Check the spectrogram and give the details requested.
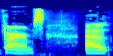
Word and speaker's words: Worms: know it looks like worms but it's german so the w is pronounced like a v it's in verms was attempted to resolve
